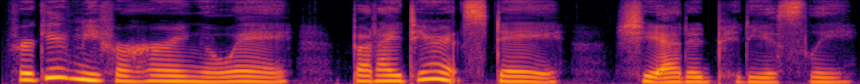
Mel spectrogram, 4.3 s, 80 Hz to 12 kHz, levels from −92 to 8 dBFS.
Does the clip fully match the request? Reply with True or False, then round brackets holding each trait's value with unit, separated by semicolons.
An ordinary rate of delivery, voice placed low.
False (165 wpm; 210 Hz)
